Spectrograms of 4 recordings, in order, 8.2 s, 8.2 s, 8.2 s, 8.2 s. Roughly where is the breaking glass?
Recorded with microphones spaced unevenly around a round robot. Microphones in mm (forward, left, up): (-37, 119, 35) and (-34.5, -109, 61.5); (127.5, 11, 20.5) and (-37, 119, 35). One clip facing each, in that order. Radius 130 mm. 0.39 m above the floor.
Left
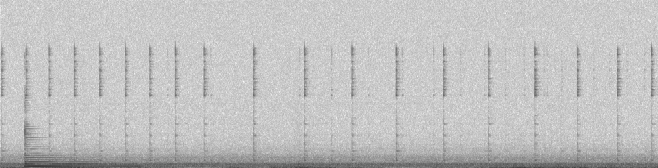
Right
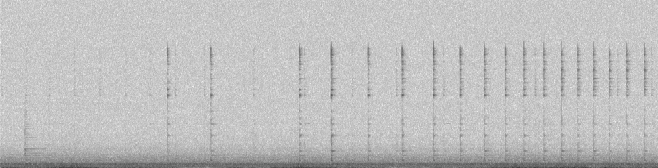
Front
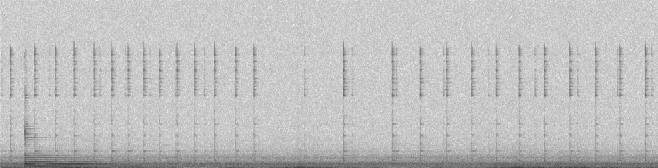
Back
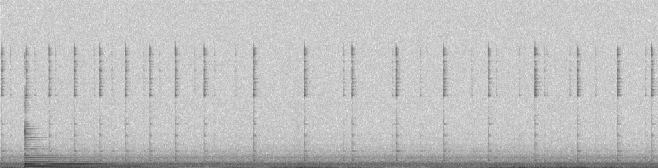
I don't hear breaking glass.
